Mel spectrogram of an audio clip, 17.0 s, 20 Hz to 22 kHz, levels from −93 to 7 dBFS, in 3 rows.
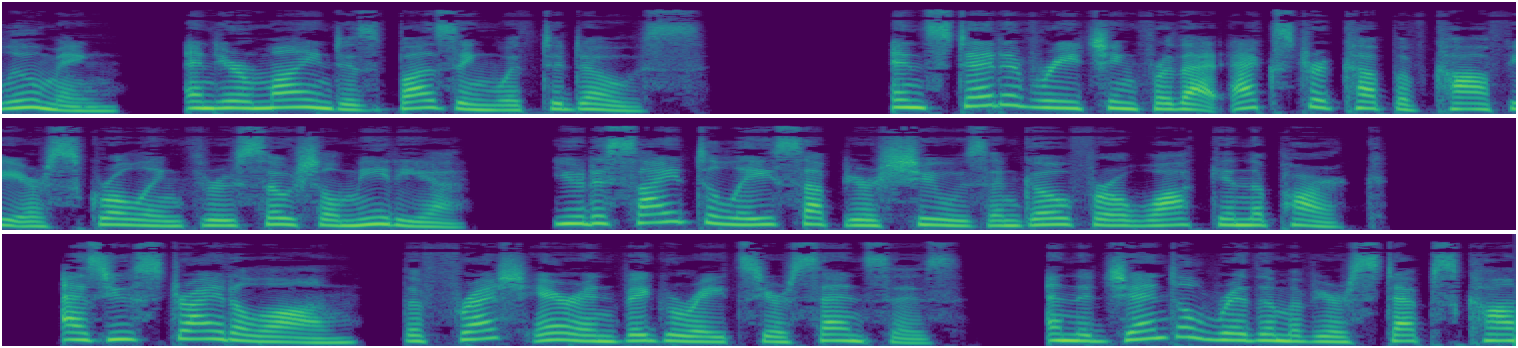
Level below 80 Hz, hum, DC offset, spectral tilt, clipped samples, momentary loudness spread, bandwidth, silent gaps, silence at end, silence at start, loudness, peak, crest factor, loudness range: -62 dBFS; none; under 0.1%; -4.5 dB/octave; under 0.1%; 8 LU; 16.5 kHz; 0.55-0.68 s, 2.67-3.31 s, 7.59-7.72 s, 10.90-11.55 s, 12.79-12.84 s, 15.03-15.07 s, 15.13-15.26 s; 0 s; 0 s; -19 LUFS; -4 dBFS; 16 dB; 1 LU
